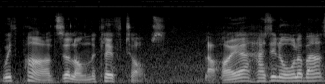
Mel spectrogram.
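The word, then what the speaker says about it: La Jolla: spelled La Jola but is pronounced La Hoya La Hoya Spanish for the jewel is another wealthy suburb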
